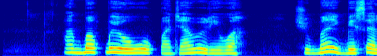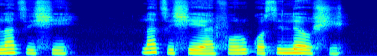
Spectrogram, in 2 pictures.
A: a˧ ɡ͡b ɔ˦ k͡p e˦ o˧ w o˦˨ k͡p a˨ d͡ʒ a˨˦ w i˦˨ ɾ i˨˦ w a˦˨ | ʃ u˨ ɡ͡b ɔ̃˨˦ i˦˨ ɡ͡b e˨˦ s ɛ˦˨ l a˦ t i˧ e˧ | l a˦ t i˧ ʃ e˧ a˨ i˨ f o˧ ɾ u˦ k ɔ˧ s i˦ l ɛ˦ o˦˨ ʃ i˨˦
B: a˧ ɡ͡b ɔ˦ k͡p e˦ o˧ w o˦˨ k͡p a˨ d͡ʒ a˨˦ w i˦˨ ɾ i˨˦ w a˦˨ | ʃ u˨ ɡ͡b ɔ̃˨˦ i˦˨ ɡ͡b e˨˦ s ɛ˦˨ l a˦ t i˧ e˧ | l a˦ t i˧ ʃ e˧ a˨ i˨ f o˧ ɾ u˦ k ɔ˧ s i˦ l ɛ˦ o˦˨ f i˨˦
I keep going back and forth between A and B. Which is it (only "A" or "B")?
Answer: A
